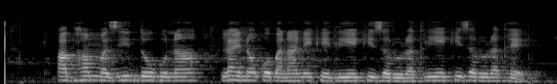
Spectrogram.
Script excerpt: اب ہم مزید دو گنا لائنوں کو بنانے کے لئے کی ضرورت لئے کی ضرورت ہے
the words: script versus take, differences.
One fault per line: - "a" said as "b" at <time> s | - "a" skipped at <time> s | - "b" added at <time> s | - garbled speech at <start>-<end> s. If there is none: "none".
none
